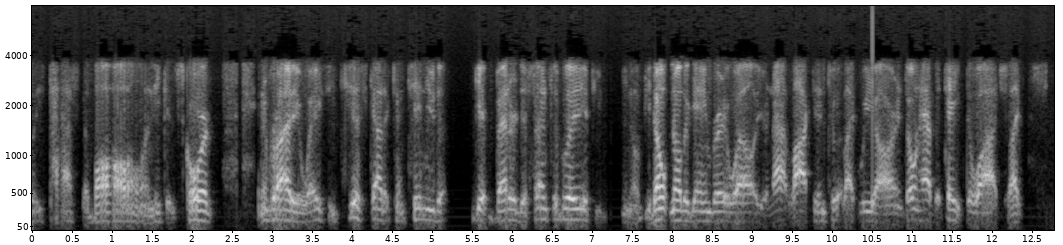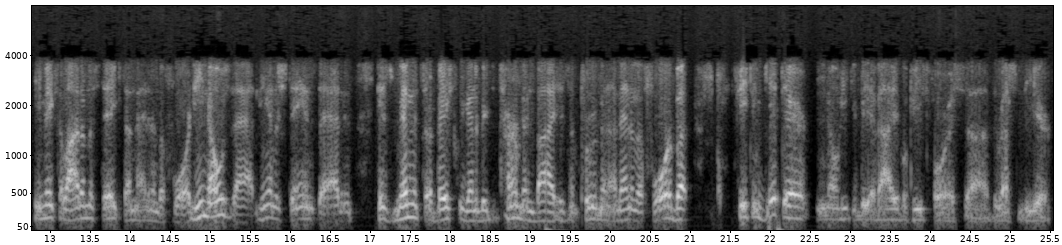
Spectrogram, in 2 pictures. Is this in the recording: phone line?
yes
